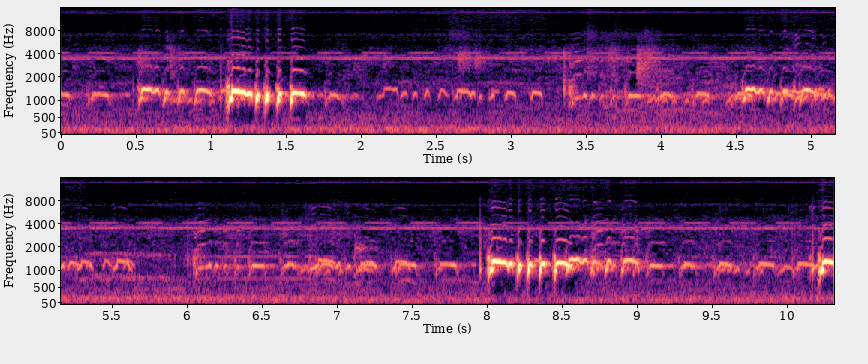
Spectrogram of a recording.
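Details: Loud, crisp fast-paced cooing from a local zebra dove: clipped staccato notes run into long rolling, bubbling coo sequences, with strong phrases near the start and end and a steady faint electronic hum.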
